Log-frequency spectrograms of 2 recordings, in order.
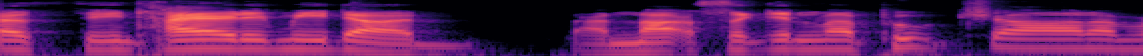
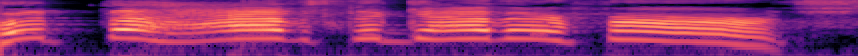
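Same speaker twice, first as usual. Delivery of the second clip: high, slow, loud yell. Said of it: "I will yell".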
